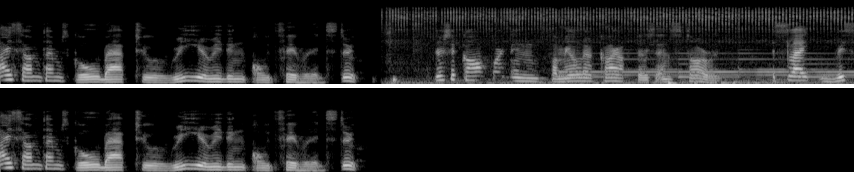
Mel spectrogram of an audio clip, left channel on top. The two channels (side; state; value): right; drops out; at 3.6 s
